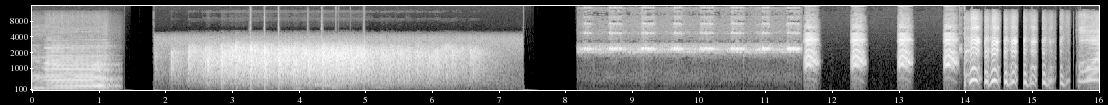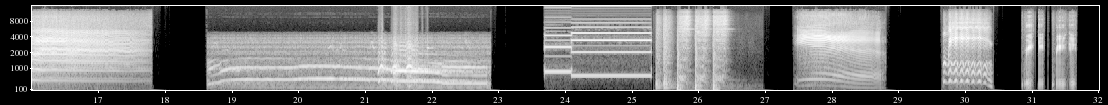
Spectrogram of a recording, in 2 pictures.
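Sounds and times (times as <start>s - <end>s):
harsh caw calls: 11.6s - 14.0s.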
